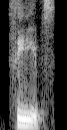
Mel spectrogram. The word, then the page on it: thieves: Indian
